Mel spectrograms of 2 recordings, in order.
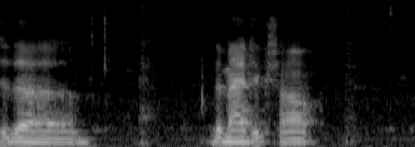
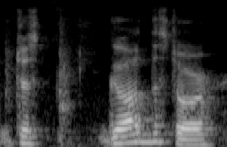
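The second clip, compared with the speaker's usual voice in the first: halfling voice; 7 semitones higher than usual. Acted. Halfling gives directions.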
